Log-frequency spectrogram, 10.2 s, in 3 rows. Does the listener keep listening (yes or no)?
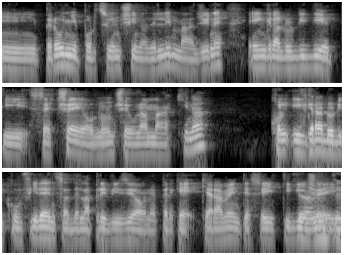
no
